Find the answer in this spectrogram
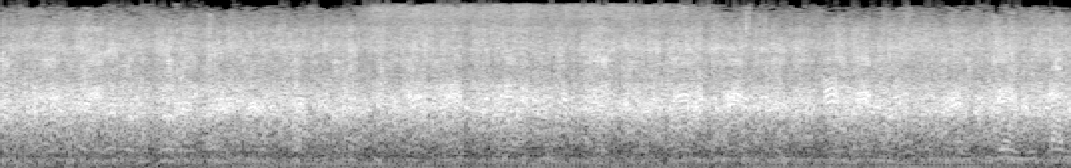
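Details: Ducks on a farm call together in a dense, even chorus of raspy quacks that runs on without a break.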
